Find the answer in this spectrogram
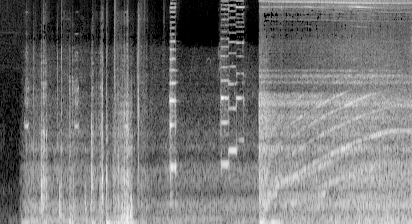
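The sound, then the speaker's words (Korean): Clicks, clatters and short electronic beeps as a drone instructor fits the battery and readies a drone before flying it, then its motors whine up into a loud, steady buzzing hum with rising tones that holds to the end. “드론을 가르치기 전에 배터리 장착하고 이 날리기 전에 준비하는 과정을 녹음하셨다고 하는데 너무 궁금합니다.”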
